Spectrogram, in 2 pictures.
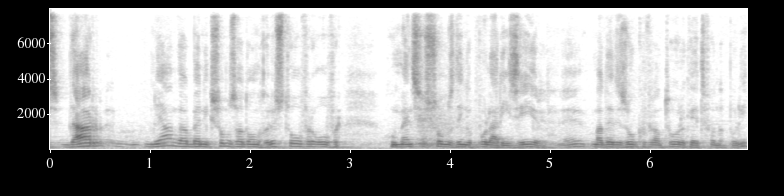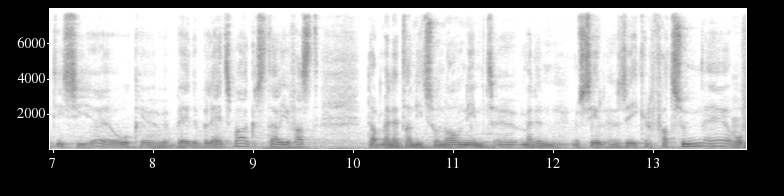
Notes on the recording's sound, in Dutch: Deze aflevering werd live opgenomen tijdend het #IRSL evenement.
